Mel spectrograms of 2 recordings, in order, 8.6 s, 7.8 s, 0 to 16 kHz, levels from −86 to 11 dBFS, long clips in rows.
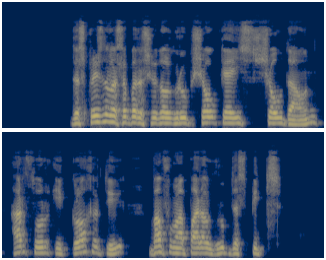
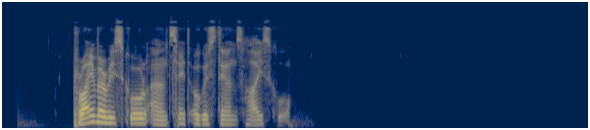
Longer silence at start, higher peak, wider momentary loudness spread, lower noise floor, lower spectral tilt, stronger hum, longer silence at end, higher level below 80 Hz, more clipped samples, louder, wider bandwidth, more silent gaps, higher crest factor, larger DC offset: about the same, 0.95 s vs 0.95 s; about the same, -2 dBFS vs 0 dBFS; second, 9 LU vs 16 LU; about the same, under -90 dBFS vs under -90 dBFS; about the same, -5 dB/octave vs -4.5 dB/octave; second, none vs 50 Hz at -70 dBFS; second, 0.6 s vs 4 s; second, -64 dBFS vs -52 dBFS; neither; about the same, -20 LUFS vs -19 LUFS; about the same, 9.4 kHz vs 9.4 kHz; neither; second, 18 dB vs 24 dB; neither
